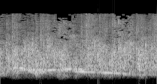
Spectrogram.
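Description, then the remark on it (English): Steady audience applause, many hands clapping together in a dense, loud, even wash of sound that holds without pause for under two seconds, with no voices standing out; a small golf clap led to bring performers up to the stage. “So let's maybe start off like a small golf clap at first. Then maybe like a baseball game.”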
